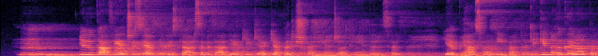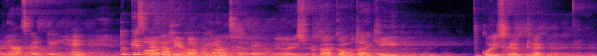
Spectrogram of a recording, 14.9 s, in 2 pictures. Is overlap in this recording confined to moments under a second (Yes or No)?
No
